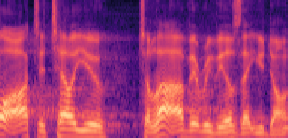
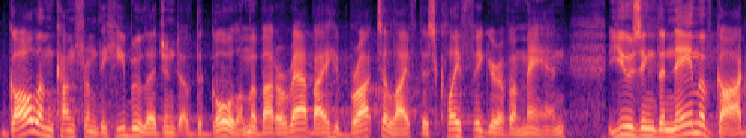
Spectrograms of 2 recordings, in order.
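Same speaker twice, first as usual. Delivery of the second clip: ordinary talk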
